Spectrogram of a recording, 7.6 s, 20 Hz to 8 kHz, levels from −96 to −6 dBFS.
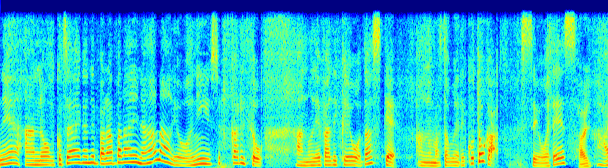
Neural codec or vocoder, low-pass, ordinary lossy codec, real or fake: codec, 16 kHz in and 24 kHz out, 0.9 kbps, LongCat-Audio-Codec, fine tuned four codebook decoder; 7.2 kHz; none; fake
